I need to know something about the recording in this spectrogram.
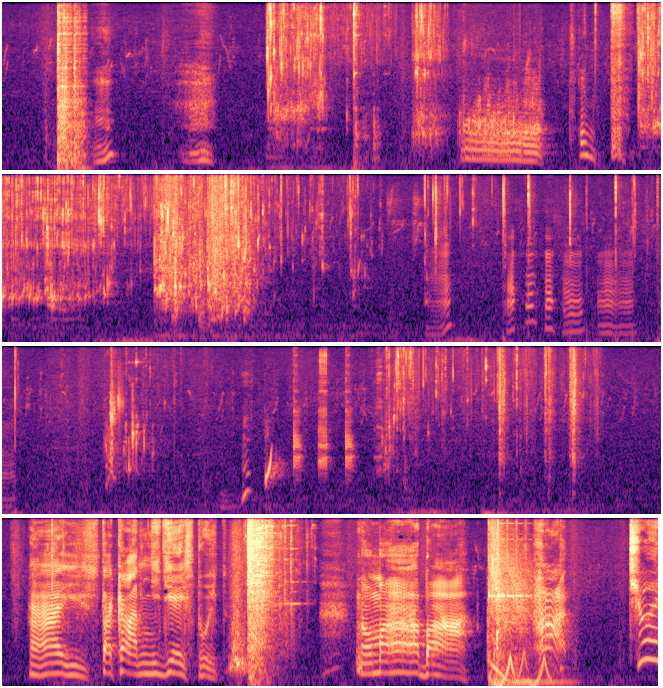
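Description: An old man's cartoon voice mutters and rants with animation.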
